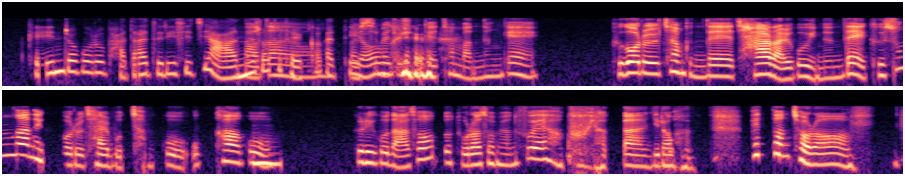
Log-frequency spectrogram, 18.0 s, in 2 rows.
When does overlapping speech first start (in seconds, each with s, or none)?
2.4 s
